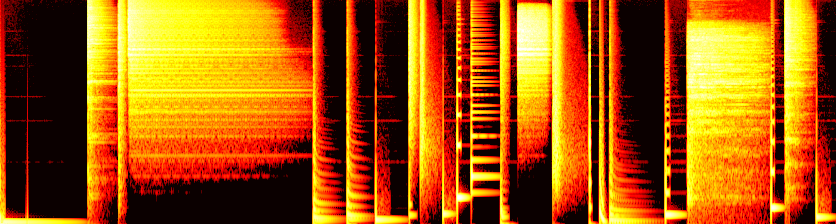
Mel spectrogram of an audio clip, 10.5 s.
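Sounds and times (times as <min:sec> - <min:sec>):
Novation Drumstation drum machine: 0:03.9 - 0:10.4.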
